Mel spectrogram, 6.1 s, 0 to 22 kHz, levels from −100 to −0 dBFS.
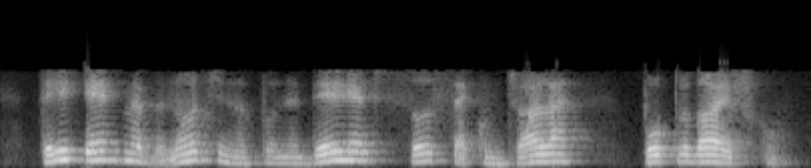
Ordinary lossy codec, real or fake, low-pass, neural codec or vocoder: AAC, 16 kbps; fake; 10.8 kHz; codec, 24 kHz, 0.9 kbps, WavTokenizer, large speech release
